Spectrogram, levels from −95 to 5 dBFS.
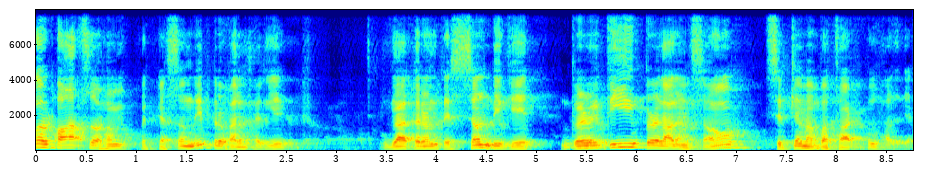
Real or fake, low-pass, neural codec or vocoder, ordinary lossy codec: fake; none; codec, 16 kHz, 1 kbps, FunCodec, trained on Chinese and English, 50 frames a second; none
